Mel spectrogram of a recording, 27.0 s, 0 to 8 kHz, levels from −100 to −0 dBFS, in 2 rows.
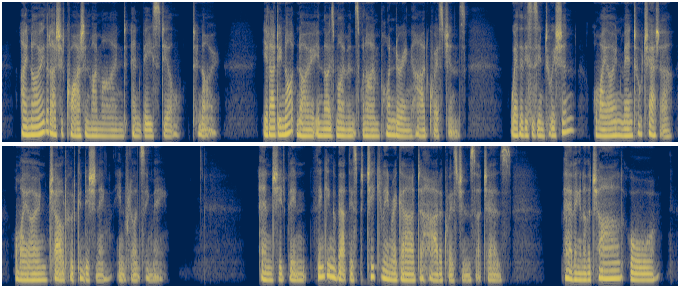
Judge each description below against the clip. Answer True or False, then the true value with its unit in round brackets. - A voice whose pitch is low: False (145 Hz)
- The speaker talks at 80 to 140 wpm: True (135 wpm)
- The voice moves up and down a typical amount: True (4.0 semitones)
